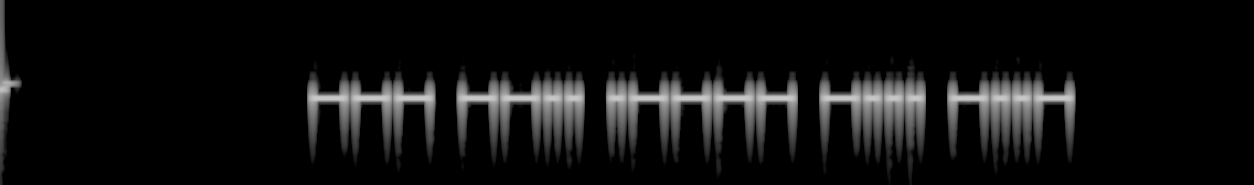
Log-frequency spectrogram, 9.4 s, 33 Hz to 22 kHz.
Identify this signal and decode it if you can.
Morse code, heard as a keyed tone, about 15 wpm, 700 Hz. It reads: OZ1BX
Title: DXCC-100 Call Signs - 5 Characters - 15wpm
